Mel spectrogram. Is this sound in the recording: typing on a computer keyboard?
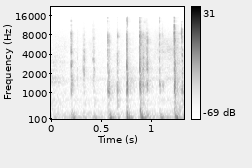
yes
